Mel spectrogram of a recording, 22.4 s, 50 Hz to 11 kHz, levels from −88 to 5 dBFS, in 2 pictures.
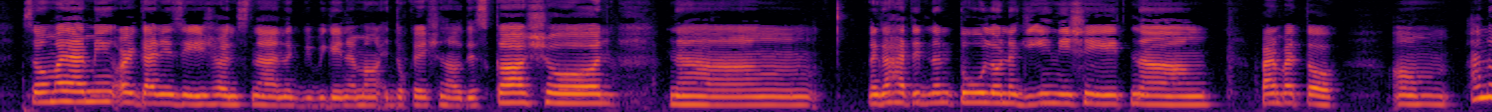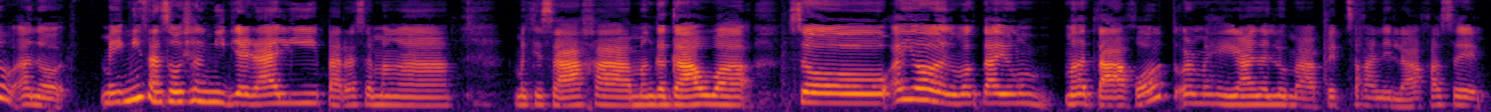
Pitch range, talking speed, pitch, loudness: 200-245 Hz, 120 wpm, 220 Hz, -26 LUFS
